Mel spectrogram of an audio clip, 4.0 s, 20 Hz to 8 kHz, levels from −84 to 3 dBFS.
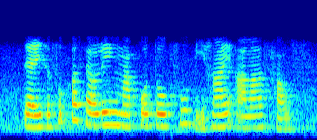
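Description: Speech over a telephone-band line, carried in G.711 coding that limits the sound to roughly 200 Hz to 3.4 kHz, with one instance of packet loss with pitch repetition from 2.14 to 2.16 s. About 20 ms of audio is missing, consistent with a single lost packet, and the receiver fills it by repeating the last pitch cycle. This gives a brief held, buzzy sustain rather than the silent gap or click of a plain dropout.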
